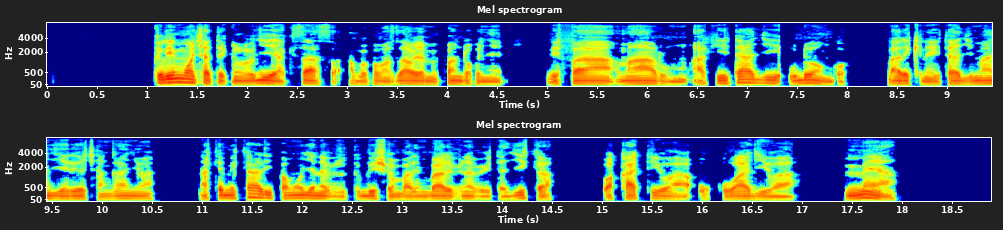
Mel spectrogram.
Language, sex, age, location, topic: Swahili, male, 25-35, Dar es Salaam, agriculture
